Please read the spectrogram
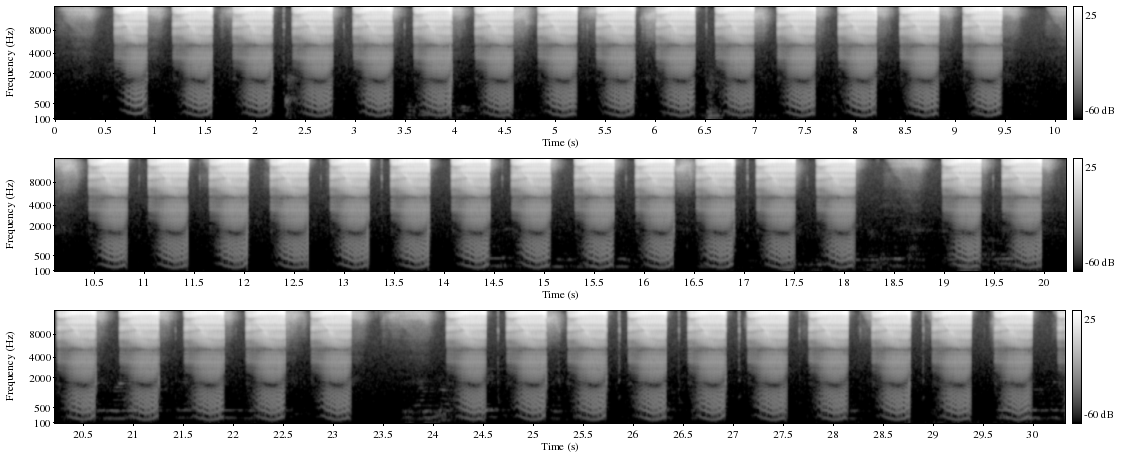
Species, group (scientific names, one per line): Uromenus brevicollis
Orthoptera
